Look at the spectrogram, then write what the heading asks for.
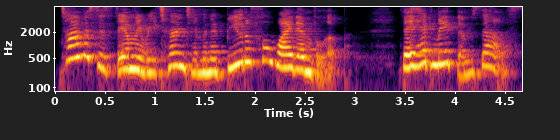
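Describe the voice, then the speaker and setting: High, very animated woman storybook reader. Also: a little fast, echoey room. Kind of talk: animated read-aloud children's story narration.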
